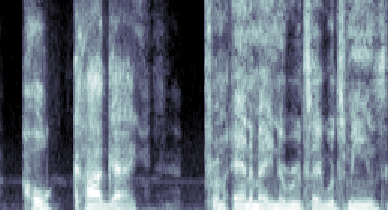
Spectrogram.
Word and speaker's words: Hokage: It's pronounced Hokage from anime Naruto, which means Ninja King or King of the Ninjas.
